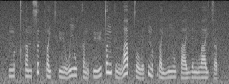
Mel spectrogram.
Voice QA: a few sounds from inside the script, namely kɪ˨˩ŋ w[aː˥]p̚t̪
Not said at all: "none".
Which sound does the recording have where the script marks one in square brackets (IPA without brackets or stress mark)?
aː˥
